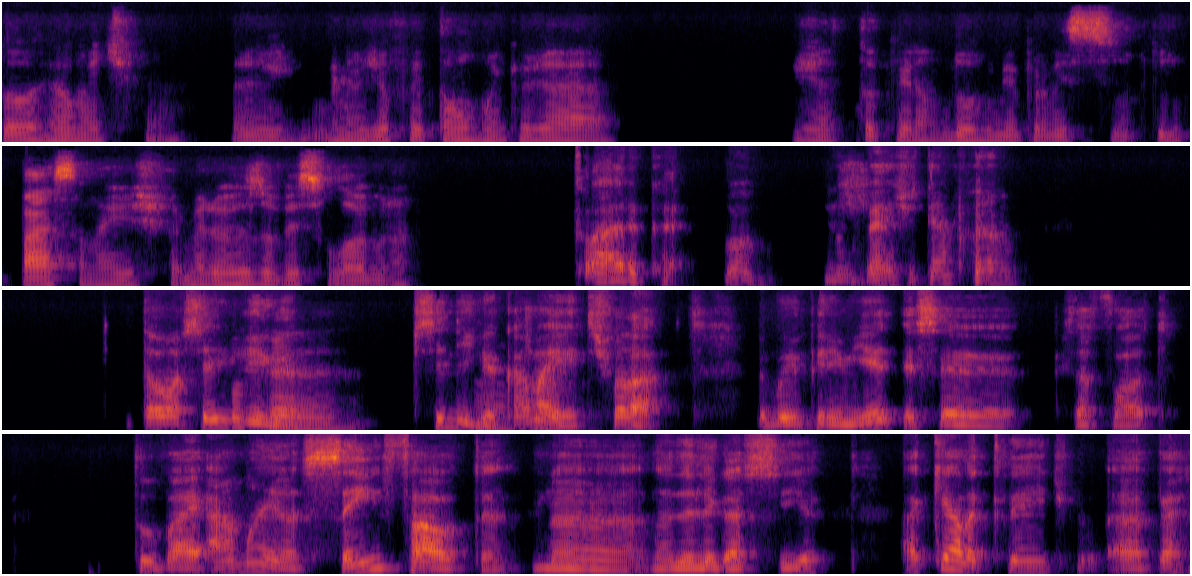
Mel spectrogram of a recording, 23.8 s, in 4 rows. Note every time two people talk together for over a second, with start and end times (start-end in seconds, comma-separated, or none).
none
